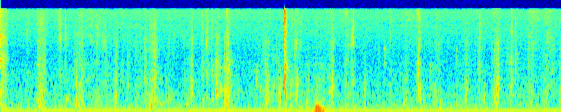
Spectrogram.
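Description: A person chewing a piece of boiled beef tongue with the mouth closed: many small wet clicks and smacks of chewing, with one short "mm" hum about halfway through. A steady low hum sits underneath.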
